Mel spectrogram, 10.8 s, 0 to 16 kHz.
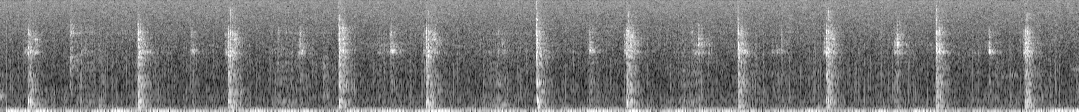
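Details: Homemade weight-driven wooden geared pendulum clock with a ratchet rewind, run on fishing-line cords and 3–4 lb of lead shot, wound about every 28 hours: steady tick-tock of about one beat a second over a quiet room; running properly.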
